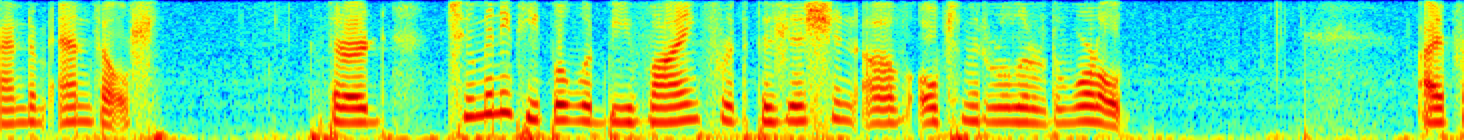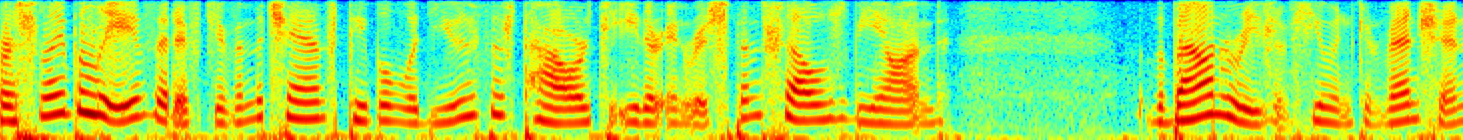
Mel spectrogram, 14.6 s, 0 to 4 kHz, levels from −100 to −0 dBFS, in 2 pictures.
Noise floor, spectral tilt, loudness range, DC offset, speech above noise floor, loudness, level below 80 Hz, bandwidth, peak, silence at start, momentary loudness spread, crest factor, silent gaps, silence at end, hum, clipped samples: -42 dBFS; -9.5 dB/octave; 3 LU; 0.4%; 31 dB; -12 LUFS; -28 dBFS; 4 kHz; 0 dBFS; 0 s; 9 LU; 12 dB; none; 0 s; none; 0.8%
